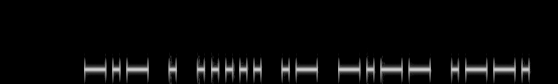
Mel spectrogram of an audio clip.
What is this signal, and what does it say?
Morse code, heard as a keyed tone, about 17 wpm, 700 Hz. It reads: KE5AYP
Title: USA Call Signs - 6 Characters - 17wpm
